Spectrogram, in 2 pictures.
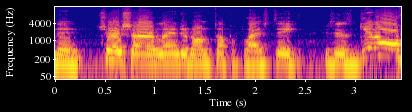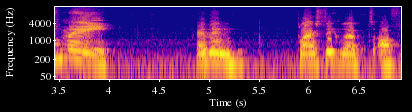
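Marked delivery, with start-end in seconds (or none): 3.0-4.1 mock angry. Plastique shoves off Cheshire.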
